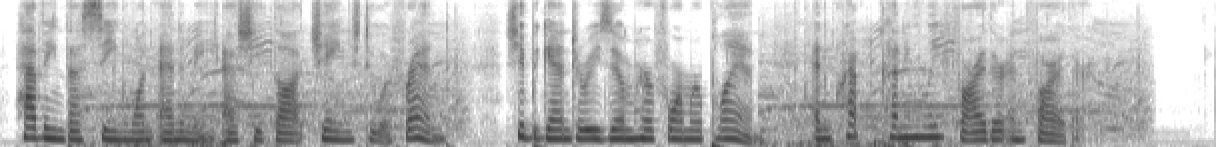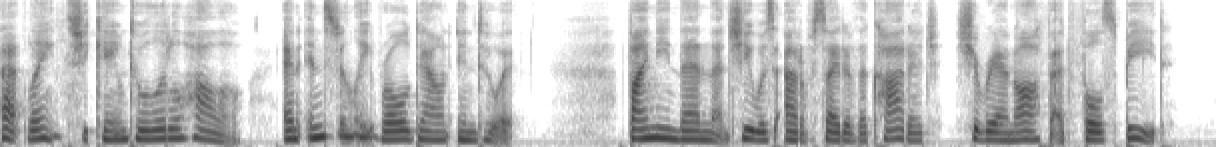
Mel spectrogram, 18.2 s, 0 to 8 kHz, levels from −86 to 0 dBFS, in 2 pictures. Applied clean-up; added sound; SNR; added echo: none; Crowd; 10 dB; none.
